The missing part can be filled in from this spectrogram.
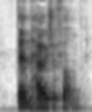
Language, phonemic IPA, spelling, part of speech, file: Dutch, /tɛn ˈɦœy̯.zə vɑn/, ten huize van, prepositional phrase, Nl-ten huize van.ogg
- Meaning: at the house/home of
